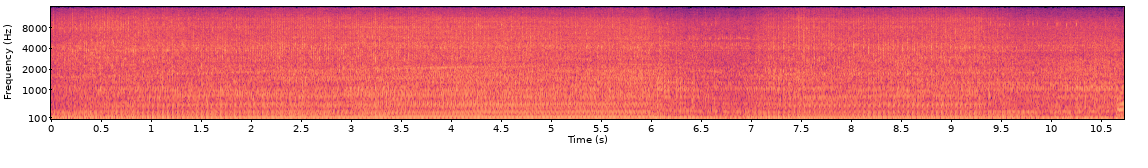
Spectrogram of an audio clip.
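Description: A Harley-Davidson motorcycle with an FLH chassis and Sportster front end idles steadily up close, a deep, even engine rumble running throughout with a slight dip partway, no talking.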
